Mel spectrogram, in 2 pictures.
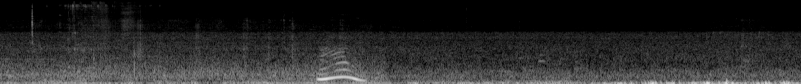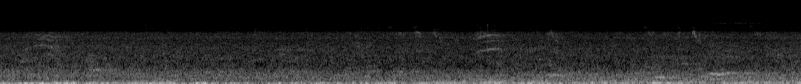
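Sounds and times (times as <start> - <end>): mountain stream rushing: 0.0 - 3.9
wind buffeting microphone: 0.0 - 16.0.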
